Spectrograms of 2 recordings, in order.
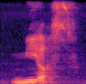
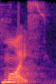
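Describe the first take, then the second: First: The vowel is a long E sound. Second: The vowel is an I sound. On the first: This is the older Middle English pronunciation. "Then mias" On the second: This is the Modern English pronunciation. "Now it's mice. Long E turned to I"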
